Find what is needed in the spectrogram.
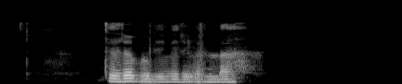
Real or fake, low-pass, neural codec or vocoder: fake; 7.2 kHz; codec, 16 kHz in and 24 kHz out, 1.1 kbps, FireRedTTS-2 codec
